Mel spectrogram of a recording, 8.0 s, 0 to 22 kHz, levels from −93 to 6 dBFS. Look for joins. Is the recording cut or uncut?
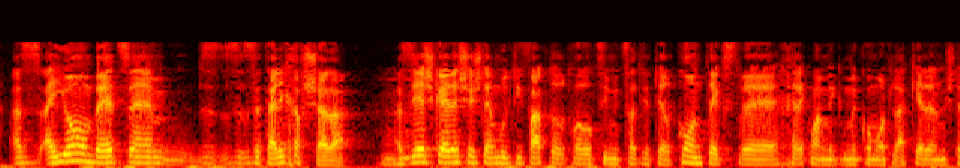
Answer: uncut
